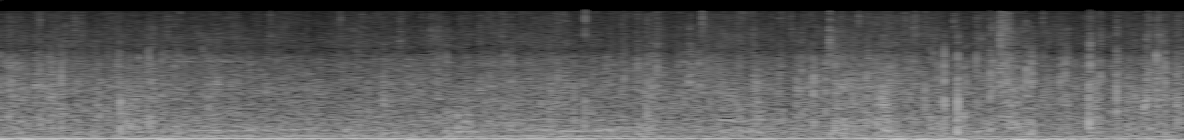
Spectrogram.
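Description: Light rain patters on wet cobblestones.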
